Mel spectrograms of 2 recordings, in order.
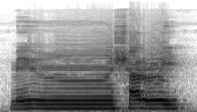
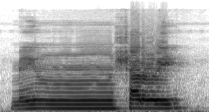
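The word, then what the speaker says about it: من شر: Contohnya di sini ada nun sukun bertemu dengan sob, membacanya adalah fangsob, fangsob. Kemudian di sini ada nun sukun bertemu shin, min syarri, min syarri.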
